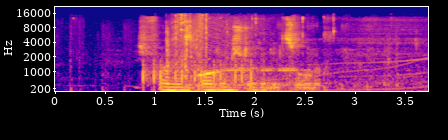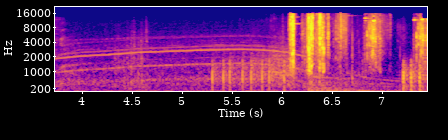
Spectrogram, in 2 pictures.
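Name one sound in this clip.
A car engine starts and revs, rising in pitch.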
